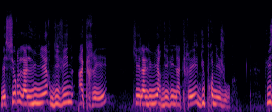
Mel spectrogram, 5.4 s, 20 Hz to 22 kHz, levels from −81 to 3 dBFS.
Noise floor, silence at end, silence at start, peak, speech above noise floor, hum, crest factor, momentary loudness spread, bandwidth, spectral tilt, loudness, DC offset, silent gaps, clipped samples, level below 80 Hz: -63 dBFS; 0 s; 0 s; -12 dBFS; 37 dB; none; 16 dB; 8 LU; 13.5 kHz; -6 dB/octave; -27 LUFS; under 0.1%; none; under 0.1%; -66 dBFS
